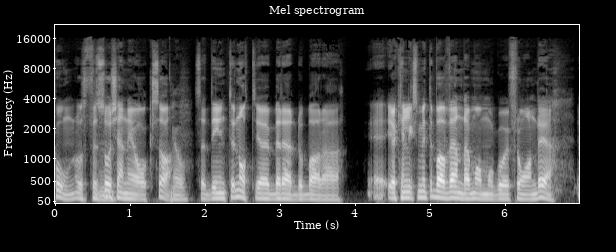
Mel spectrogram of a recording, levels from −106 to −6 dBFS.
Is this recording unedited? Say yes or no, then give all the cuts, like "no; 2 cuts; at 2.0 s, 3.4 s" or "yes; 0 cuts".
yes; 0 cuts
